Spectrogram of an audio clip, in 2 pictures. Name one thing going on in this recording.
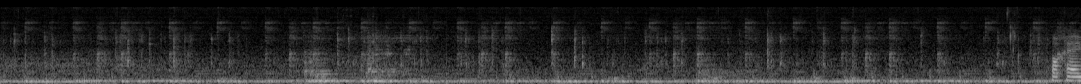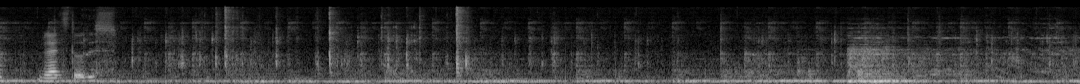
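Fingers tap keys on a keyboard.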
